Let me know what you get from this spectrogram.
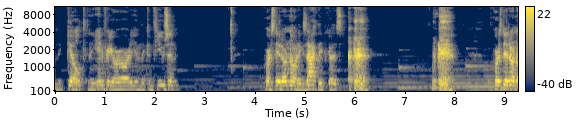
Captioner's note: cough, clears throat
